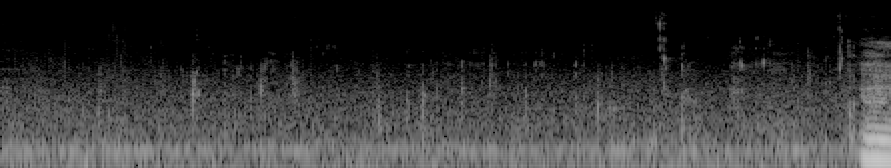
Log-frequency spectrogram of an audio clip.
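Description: A person quietly chewing a mouthful of soft pastelón (sweet-plantain, ground-beef and cheese casserole), with faint small clicks and mouth sounds. Near the end a brief, louder vocal hum from the eater.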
